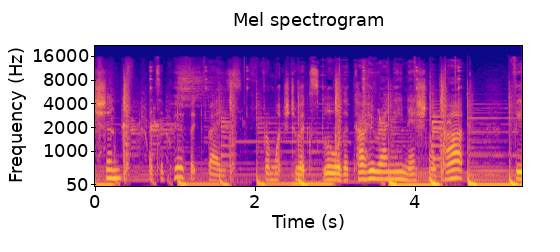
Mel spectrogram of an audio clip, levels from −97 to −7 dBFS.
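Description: At 0.80 s a sudden gain jump drops everything, background included, by about 6 dB, likely an unramped gain change; the waveform steps down abruptly, recovering at 2.47 s.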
